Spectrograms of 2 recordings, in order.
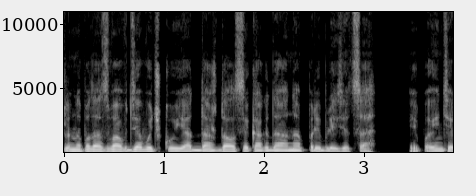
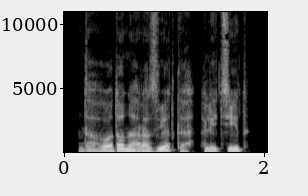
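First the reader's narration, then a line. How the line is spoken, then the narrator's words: Snorted. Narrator (Russian): хмыкнул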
